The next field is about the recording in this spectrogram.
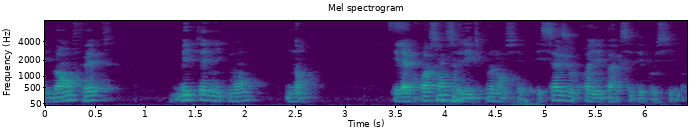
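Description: A man's dark, mellow, somewhat breathy voice at a moderate pace, with long, frequent pauses and audible room echo. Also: medium pitch for a man, ordinary pitch variation. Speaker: CEO of a PR agency. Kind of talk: casual interview.

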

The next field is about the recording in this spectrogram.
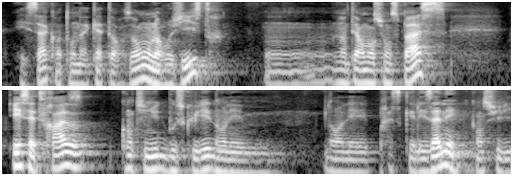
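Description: Long, frequent pauses break up a man's fairly slow speech, delivered at a fairly low pitch with ordinary pitch variation. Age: 40s. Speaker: physiotherapist and acupuncturist. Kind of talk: personal testimony. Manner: halting.

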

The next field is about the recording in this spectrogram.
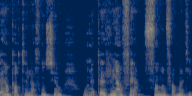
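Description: A woman's very slow speech with a Spanish accent. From Cuba. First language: Spanish (speaking French). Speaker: IT systems manager. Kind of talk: interview.

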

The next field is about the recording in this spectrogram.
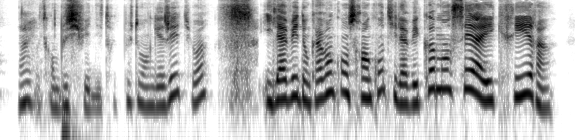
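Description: The sound is dry and close, with no echo. A woman speaks with lively intonation. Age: 40s. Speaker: interviewee telling her love story. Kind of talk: personal testimony interview. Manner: hesitant, many fillers.

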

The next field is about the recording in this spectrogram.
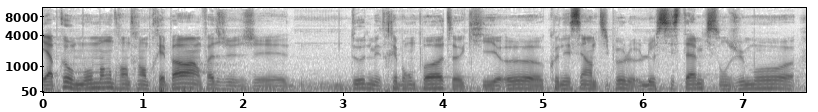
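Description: Speech proceeds at a moderate speed. Its intonation is fairly even. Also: man, medium pitch for a man. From southern France, near Montpellier. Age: 20s. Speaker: startup co-founder. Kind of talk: podcast interview. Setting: in a shop. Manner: hesitant, many fillers.

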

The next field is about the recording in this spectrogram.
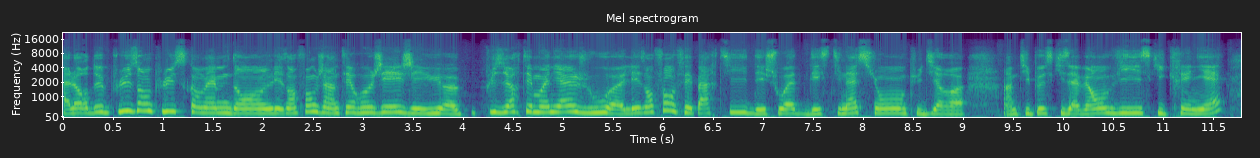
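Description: The voice belongs to a woman and sits fairly high. Background noise is clearly audible. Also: ordinary pitch variation, moderate pace. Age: 20s. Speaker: youth information officer and children's podcast creator. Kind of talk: live radio interview.

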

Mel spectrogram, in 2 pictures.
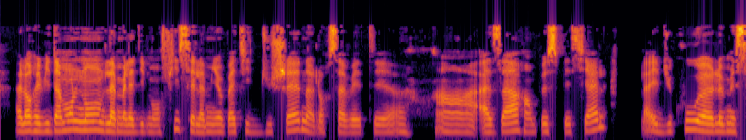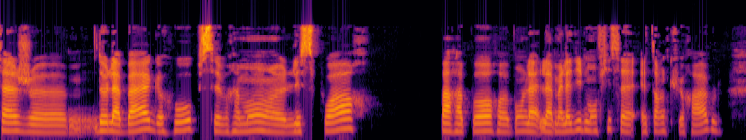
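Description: A woman at a medium pitch with fairly even intonation and a fairly slow pace, in a dry, close sound with no echo. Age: 30s. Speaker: teacher and patient-association volunteer. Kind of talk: interview. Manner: halting.

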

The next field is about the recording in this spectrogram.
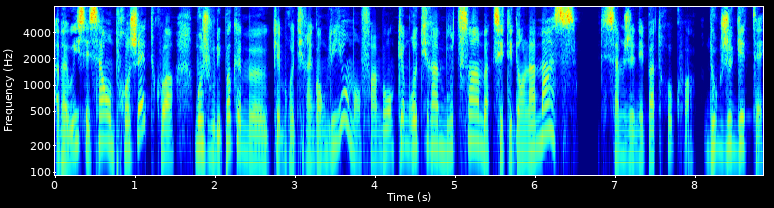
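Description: Pitched very deep and low, a woman speaks at a fairly quick pace with lively intonation. The sound is dry and close, with no echo. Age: 60s. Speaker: storyteller and cancer survivor. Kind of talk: personal testimony, telling her cancer story like a tale. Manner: animated, playful and humorous, dramatic with vivid imagery; expressive storyteller with laughing asides.

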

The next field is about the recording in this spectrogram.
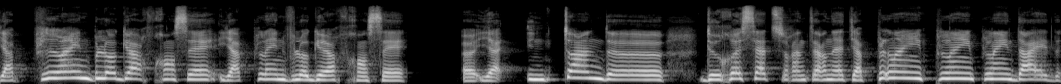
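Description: Very slow speech from a woman, fairly high in pitch, with normal rise and fall. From Quebec. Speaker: plant-based meat maker. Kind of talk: interview.

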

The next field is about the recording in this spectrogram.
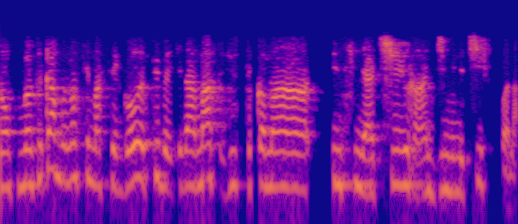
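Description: Spoken at a fairly quick pace, this is a plain, everyday voice. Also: woman, medium pitch for a woman, fairly even intonation. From Republic of the Congo. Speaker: personal finance coach. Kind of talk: interview.

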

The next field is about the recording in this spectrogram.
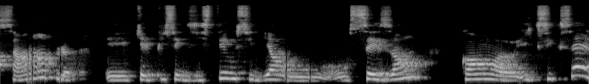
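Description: Her intonation is lively. This woman talks very slowly. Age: 50s. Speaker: fashion influencer. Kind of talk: interview.

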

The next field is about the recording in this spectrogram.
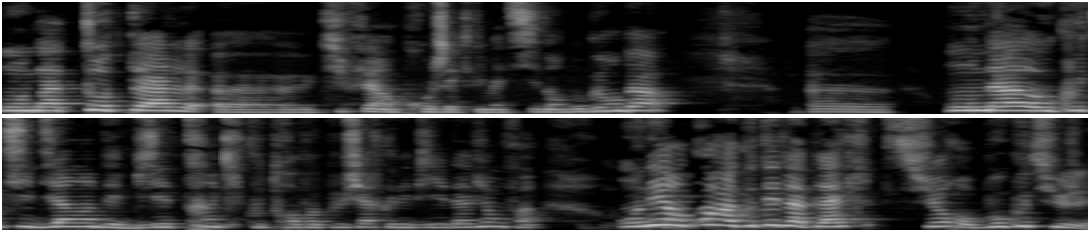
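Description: Her pace is moderate and her voice high. This woman's pitch swings very widely. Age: 20s. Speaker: eco-lifestyle content creator. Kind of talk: casual interview chat. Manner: hesitant, many fillers and repetitions.

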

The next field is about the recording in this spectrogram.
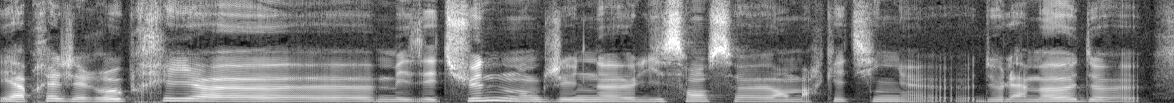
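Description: Very slowly, a woman speaks at medium pitch. The recording is very clean with a silent background. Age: 30s. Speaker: agency co-founder and talent manager. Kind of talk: casual interview.

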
